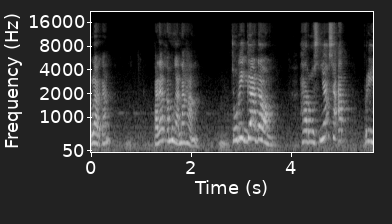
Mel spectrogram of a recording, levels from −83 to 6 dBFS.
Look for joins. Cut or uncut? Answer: uncut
